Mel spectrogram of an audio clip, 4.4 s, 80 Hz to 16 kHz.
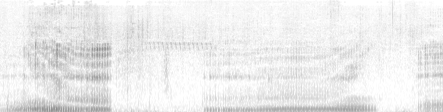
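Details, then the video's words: A deep, throaty bear growl-moan, loud for about a second, then a longer, steadier low drone with a faint higher tone above it, fading at the end. "សំលេងសត្វខ្លាឃ្មុំ/Bear sounds 100%"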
